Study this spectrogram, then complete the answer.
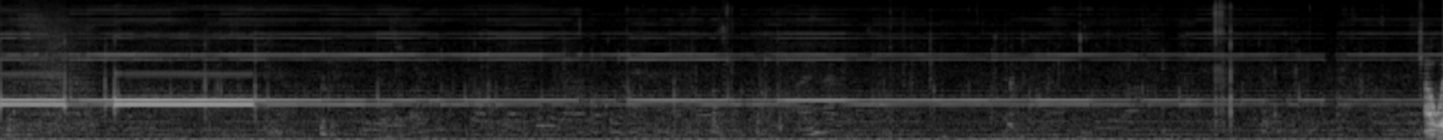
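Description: A cell phone alarm goes off in a conference hall, a steady electronic tone sounding loud for the first couple of seconds, then continuing more faintly under background room noise.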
